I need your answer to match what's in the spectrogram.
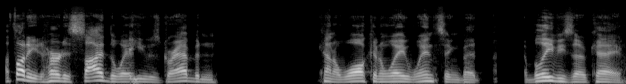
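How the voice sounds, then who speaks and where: A male radio play-by-play announcer calls a live baseball game with casual chat, telling side stories and laughing at them. His mid-range voice moves at a moderate pace, and the mic is dry with no echo.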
